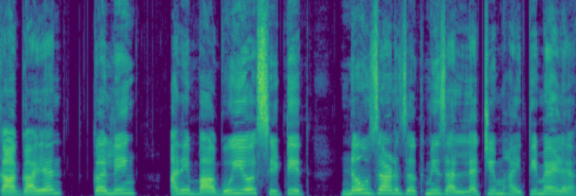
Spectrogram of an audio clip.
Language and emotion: Goan Konkani, neutral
